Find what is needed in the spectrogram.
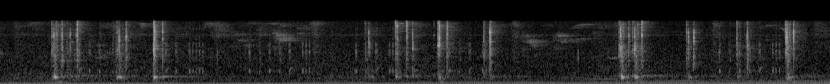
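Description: TRS-80 Color Computer keyboard being typed on: single keystrokes clicking in small irregular clusters with pauses between them, as a command is typed out slowly.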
